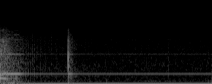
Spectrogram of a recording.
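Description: A faint steady hum, one even tone like an electrical whine, with a single short click about two-thirds of a second in.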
